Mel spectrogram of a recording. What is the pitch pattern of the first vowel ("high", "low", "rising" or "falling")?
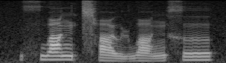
high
